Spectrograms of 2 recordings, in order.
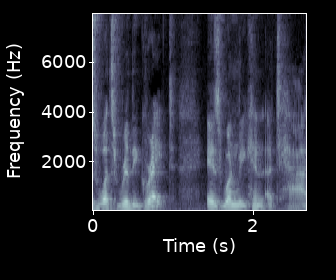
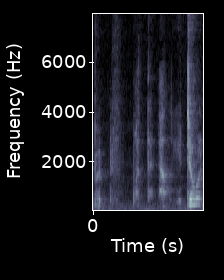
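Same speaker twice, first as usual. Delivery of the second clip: urgent, hushed whisper, right in close; 14 semitones higher, 8 dB quieter than usual. Explaining soft phrasing in a solo, the speaker voices the phrase whispering. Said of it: "Maybe I'm whispering it".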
